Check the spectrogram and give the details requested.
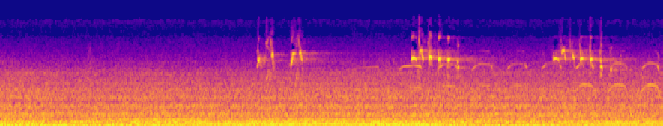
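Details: Male bald eagle at its nest territory on Hornby Island hops from a branch to an upper perch and calls: three bursts of high, thin, piping chirps in quick descending series, over a steady low rumble of wind and background hum.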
